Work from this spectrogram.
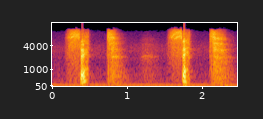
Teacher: short E and short Ä is most often pronounced the same way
